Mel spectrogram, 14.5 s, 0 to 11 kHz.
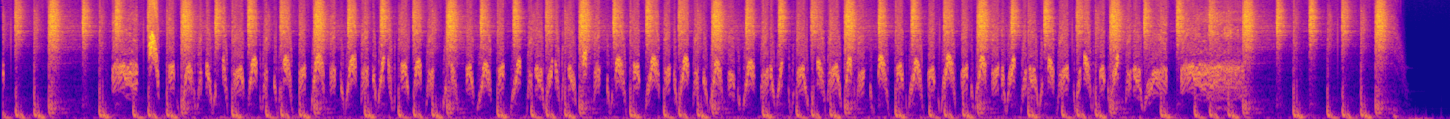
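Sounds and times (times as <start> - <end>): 
drum beat: 0.0 - 14.2
record scratch: 1.0 - 12.6.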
